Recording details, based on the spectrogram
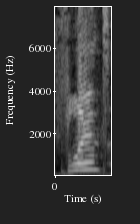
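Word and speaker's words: Flynt: His name is Flint Adams. It is spelled a little bit different. It is F-L-Y-N-T.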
